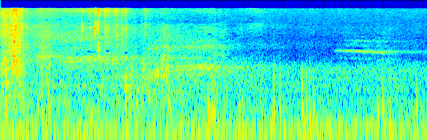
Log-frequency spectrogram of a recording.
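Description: Faint footsteps and shuffling on gravel against a quiet outdoor background, with a short, faint high chirp near the end.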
